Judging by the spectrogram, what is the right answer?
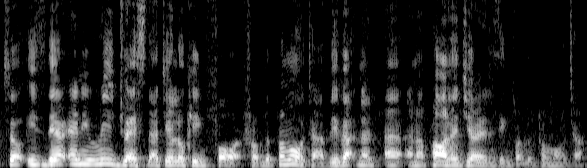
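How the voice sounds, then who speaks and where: A man's voice: on the high side, quick pace, darkish tone. A Jamaican man hosting an interview show, putting probing questions and restating what he is told. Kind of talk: onstage-style television interview.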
